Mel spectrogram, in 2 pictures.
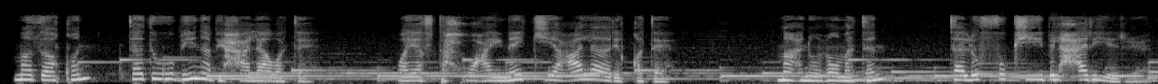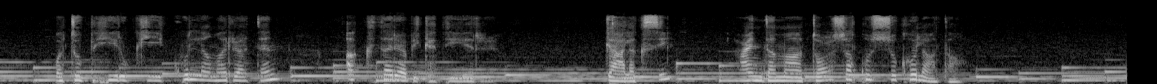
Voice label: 阿拉伯女声; 阿拉伯语

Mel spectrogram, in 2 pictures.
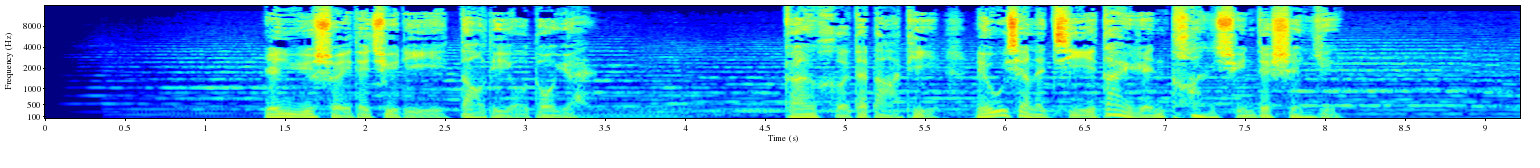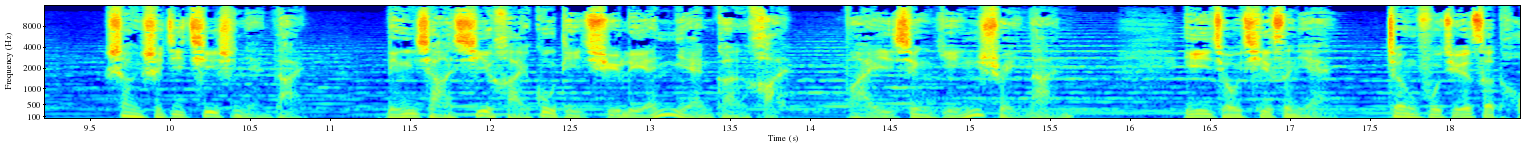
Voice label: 男 纪录片 企业发展 大气讲述, 年轻浑厚 质感磁性

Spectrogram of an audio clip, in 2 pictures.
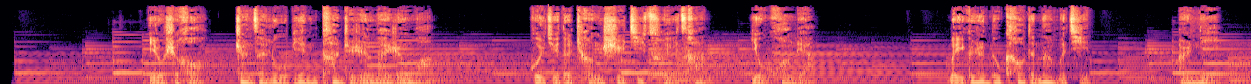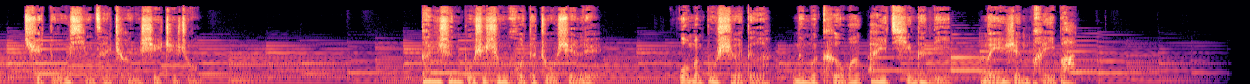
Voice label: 男 电台片头 磁性温暖; 大气主流; 质感磁性

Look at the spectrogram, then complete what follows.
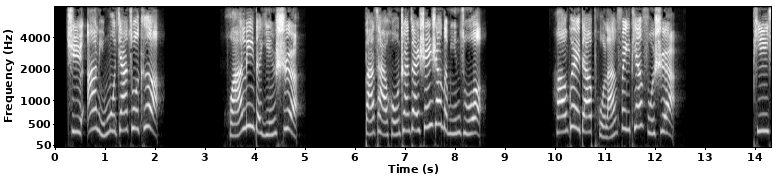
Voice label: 女 课件角色【课名配音女童】; 可爱

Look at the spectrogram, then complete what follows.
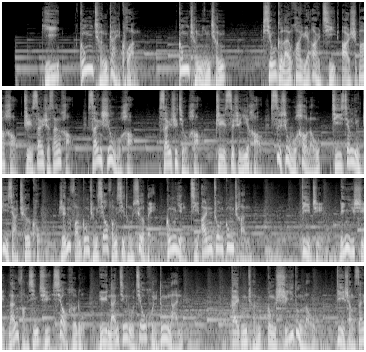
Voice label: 男 专题汇报片 工程介绍; 苏格兰花园

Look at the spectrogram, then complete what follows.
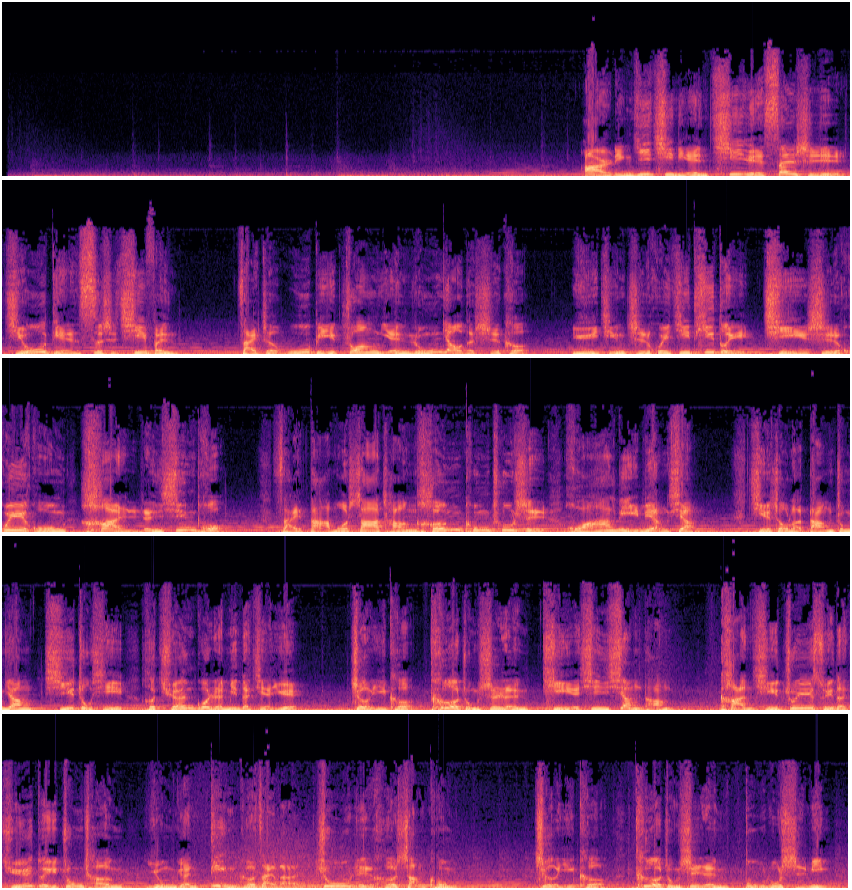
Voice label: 男 部队专题 军事阅兵; 男60-角色方言 大气浑厚

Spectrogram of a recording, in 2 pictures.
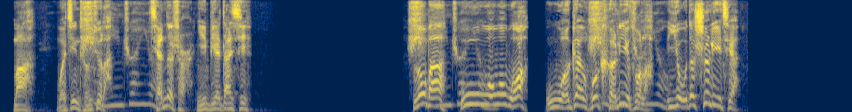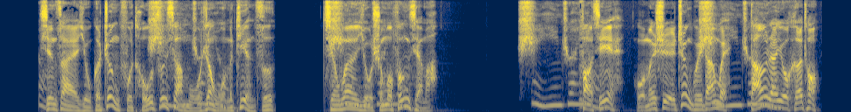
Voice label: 男 角色 农名工, 浑厚有力 素人自然

